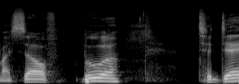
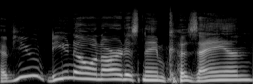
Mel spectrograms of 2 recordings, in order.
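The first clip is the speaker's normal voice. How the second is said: high, mock clueless voice. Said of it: "They're like".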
